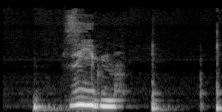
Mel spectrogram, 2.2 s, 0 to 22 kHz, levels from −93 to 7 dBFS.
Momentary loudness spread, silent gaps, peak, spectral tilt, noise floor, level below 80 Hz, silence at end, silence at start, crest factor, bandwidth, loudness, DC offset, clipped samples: 22 LU; none; -4 dBFS; -7.5 dB/octave; -55 dBFS; -64 dBFS; 0 s; 0.35 s; 14 dB; 13 kHz; -14 LUFS; under 0.1%; under 0.1%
